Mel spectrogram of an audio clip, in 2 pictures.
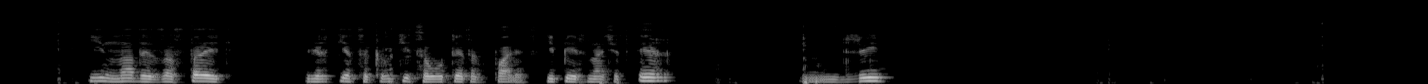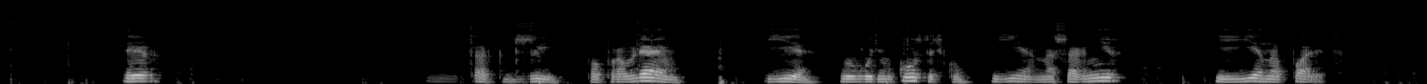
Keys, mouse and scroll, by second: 0.7 click, 1.3-3.9 middle drag, 5.9 r, 7.9 g, 11.7-12.8 middle drag, 11.7-12.8 scroll up 1, 13.4 scroll up 1, 13.4-14.6 middle drag, 14.8 r, 17.8 click, 19.4 g, 20.8 click, 21.4 e, 22.8 click, 23.2 e, 25.7 click, 26.1 e, 27.9 click.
